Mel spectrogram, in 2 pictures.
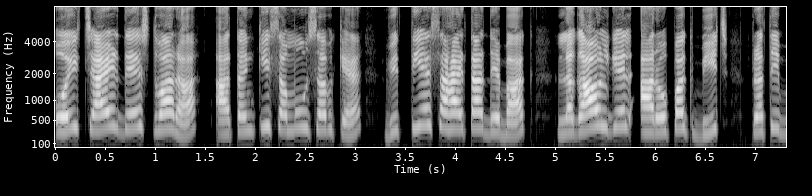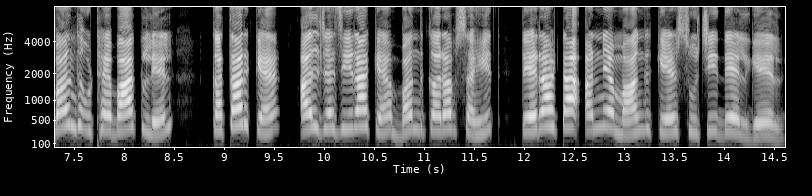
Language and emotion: Maithili, neutral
